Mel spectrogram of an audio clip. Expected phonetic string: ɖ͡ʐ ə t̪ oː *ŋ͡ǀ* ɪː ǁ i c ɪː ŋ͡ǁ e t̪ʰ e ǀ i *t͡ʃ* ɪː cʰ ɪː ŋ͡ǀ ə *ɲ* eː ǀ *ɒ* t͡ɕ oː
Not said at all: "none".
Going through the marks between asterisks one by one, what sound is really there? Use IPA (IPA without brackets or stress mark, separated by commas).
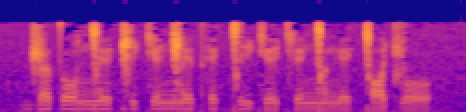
ŋ͡ǀ, c, ŋ, ɒ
